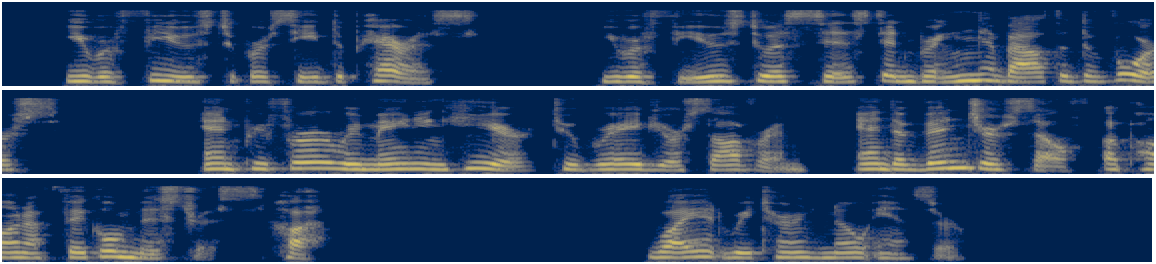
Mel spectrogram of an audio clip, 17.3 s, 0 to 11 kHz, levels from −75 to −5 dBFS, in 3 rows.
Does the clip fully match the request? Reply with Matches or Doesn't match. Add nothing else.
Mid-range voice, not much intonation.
Doesn't match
